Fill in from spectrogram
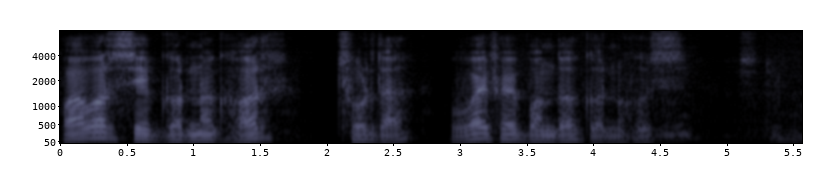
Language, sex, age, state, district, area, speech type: Nepali, male, 30-45, West Bengal, Darjeeling, rural, read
